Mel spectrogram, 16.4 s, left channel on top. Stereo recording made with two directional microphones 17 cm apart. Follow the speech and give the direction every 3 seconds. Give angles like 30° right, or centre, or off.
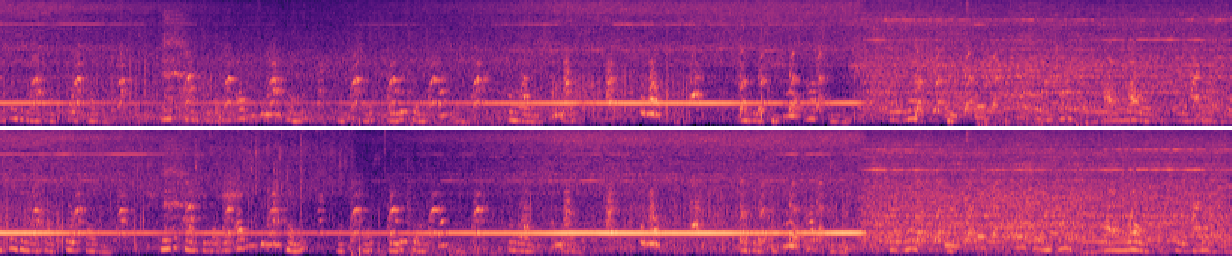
50° right, 30° right, 10° left, 10° right, 40° right, 40° right.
